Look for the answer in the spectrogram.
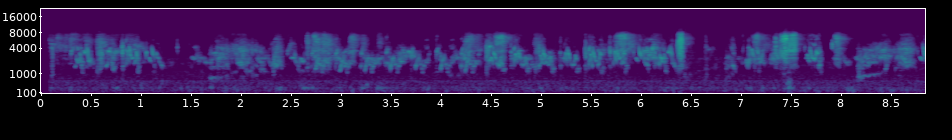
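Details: Two caged parakeets chatter steadily, with dense warbling bursts of high, scratchy chirps and squeaks running almost without pause; a faint low hum sits underneath.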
